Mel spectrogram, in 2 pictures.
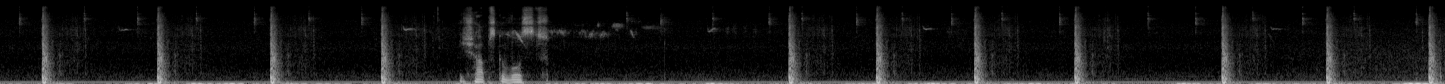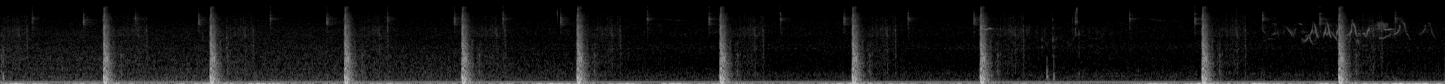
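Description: A hammer knocks steadily on wood in quick, even blows.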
